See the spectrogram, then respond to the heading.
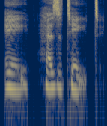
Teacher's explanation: And the last syllable, tate, there's a diphthong sound, A.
